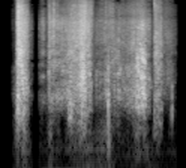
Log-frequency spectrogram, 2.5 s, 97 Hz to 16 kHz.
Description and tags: Taken bits and pieces from 189230__starvolt__shuffling-3-front and it sounded oddly like shoveling somehow...AGAIN!
shoveling, shovel, removing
